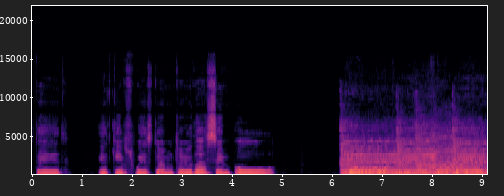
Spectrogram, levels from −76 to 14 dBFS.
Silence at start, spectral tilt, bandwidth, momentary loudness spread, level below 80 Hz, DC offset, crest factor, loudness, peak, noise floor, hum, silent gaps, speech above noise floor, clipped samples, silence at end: 0.1 s; -5 dB/octave; 15 kHz; 10 LU; -58 dBFS; under 0.1%; 18 dB; -21 LUFS; -4 dBFS; -72 dBFS; none; none; 50 dB; under 0.1%; 0 s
